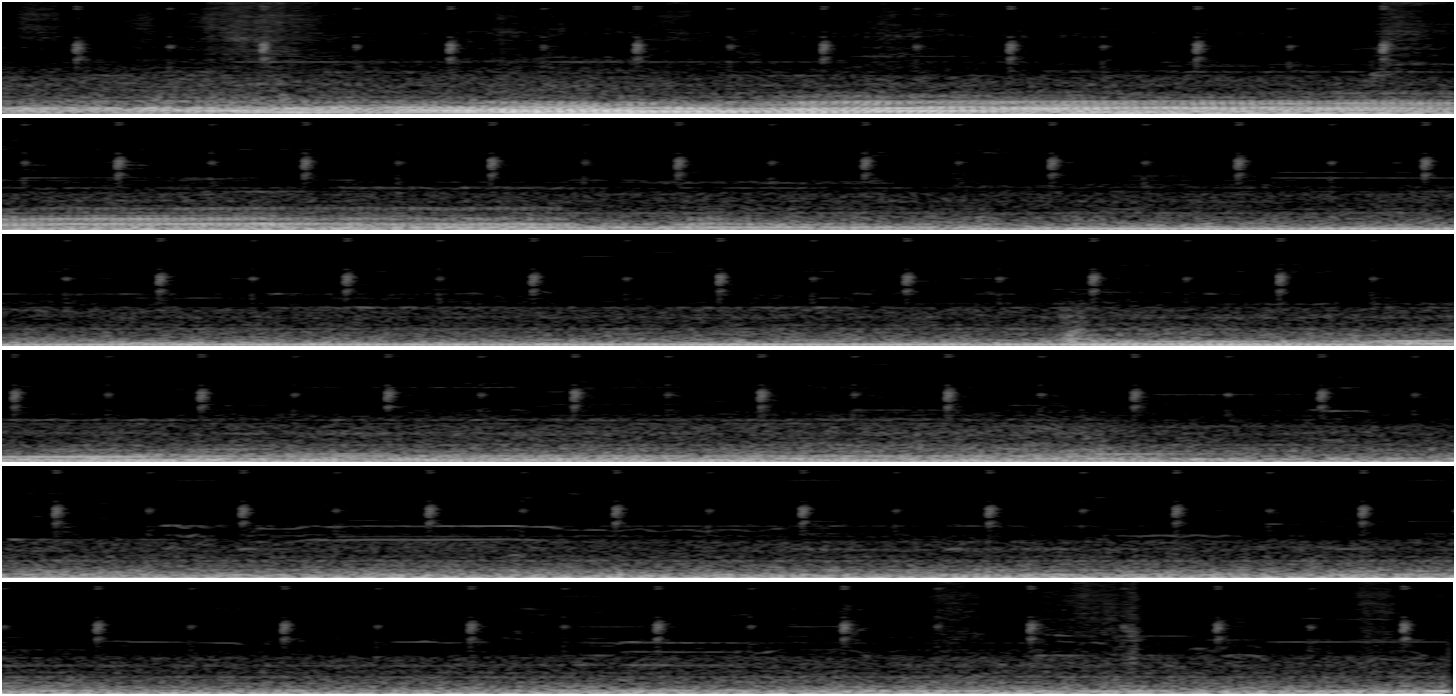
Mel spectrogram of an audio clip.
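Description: Car engine idling, heard from inside the cabin as a steady low hum, louder for the first few seconds. Over it the indicator relay ticks regularly, about two ticks a second.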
